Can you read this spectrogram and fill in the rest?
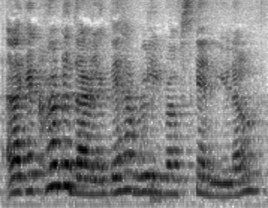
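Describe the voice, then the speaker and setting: Soft-spoken young woman, echoey room. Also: a little high, quick pace. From Dominican Republic. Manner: hesitant, many fillers, soft-spoken reflective. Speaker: guest. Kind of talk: casual interview chat. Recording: roomy echo, mic at a distance, faint noise.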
